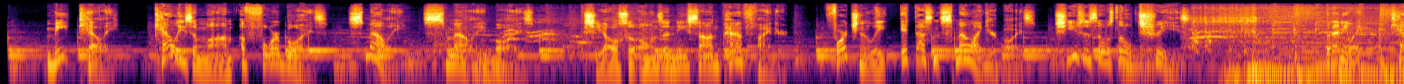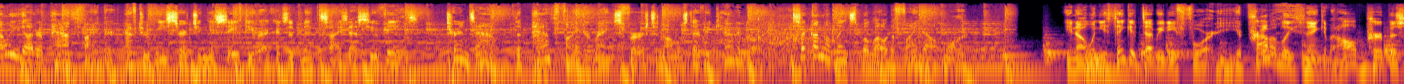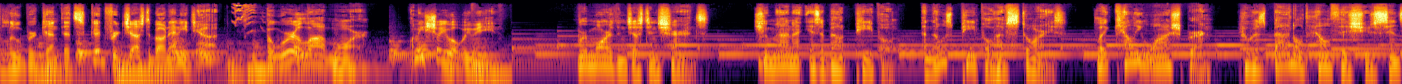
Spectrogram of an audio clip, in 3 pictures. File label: english canadian explainer videos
